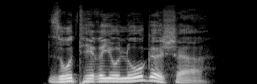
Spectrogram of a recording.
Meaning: inflection of soteriologisch: 1. strong/mixed nominative masculine singular 2. strong genitive/dative feminine singular 3. strong genitive plural
- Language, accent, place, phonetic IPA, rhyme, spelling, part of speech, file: German, Germany, Berlin, [ˌzoteʁioˈloːɡɪʃɐ], -oːɡɪʃɐ, soteriologischer, adjective, De-soteriologischer.ogg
